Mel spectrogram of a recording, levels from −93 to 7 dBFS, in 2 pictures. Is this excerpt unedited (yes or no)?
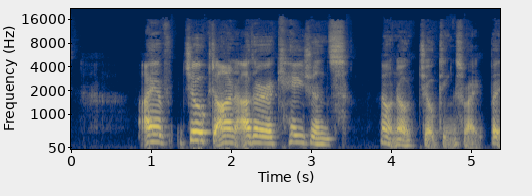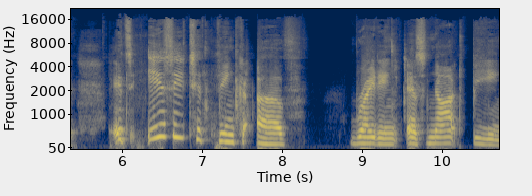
no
